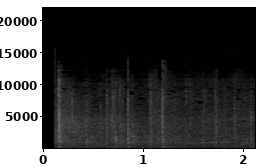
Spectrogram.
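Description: Faint ambience of a large sports hall: a murmur of crowd voices with scattered sharp thumps of volleyballs being hit and bouncing on the court during warm-up.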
